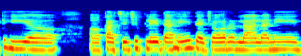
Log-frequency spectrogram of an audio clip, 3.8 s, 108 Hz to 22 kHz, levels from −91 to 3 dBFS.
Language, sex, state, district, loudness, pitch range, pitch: Marathi, female, Maharashtra, Nagpur, -18 LUFS, 200-215 Hz, 210 Hz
